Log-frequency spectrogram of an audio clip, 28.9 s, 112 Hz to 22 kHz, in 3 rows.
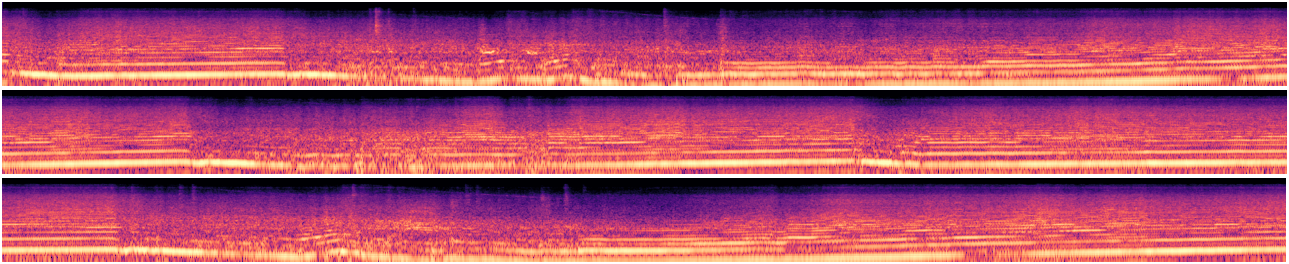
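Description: Nissan Silvia S15 race car's engine driven hard on track, its pitch climbing steadily as it pulls through the gears. Twice it falls sharply under braking with quick downshift blips, a few seconds in and again about two-thirds of the way through, then climbs again.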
